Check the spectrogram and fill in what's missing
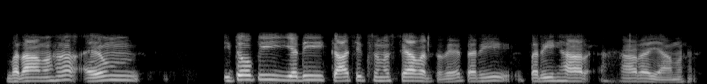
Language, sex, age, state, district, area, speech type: Sanskrit, male, 18-30, Odisha, Balangir, rural, conversation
